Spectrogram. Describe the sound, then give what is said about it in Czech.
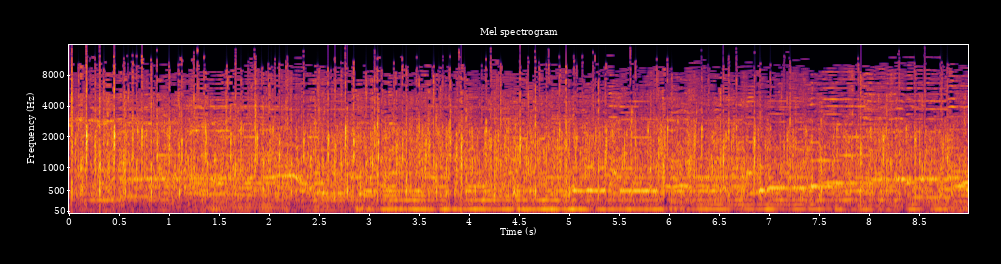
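A crowd applauds steadily for the whole stretch, dense clapping with scattered cheers, while music plays underneath with a low sustained bass tone. The applause is for a folk group of stárci from Staré Město, Mařatice and Jarošov. “Zatleskejte jim.”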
